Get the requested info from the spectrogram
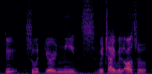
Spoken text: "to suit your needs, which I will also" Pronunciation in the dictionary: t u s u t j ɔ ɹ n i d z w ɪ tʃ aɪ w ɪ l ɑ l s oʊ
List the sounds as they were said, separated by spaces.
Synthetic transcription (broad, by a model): t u s u t j ɔ ɹ n i d s w ɪ tʃ aɪ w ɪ l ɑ l s oʊ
